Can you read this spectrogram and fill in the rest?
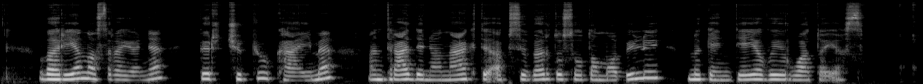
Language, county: Lithuanian, Kaunas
